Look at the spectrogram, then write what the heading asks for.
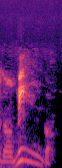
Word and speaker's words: domingo: Lo mismo en domingo, ¿ya? La sílaba tónica está constituida por min, ¿sí? Mientras que la sílaba átona será do y go, ¿sí? Yo pronuncio domingo.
